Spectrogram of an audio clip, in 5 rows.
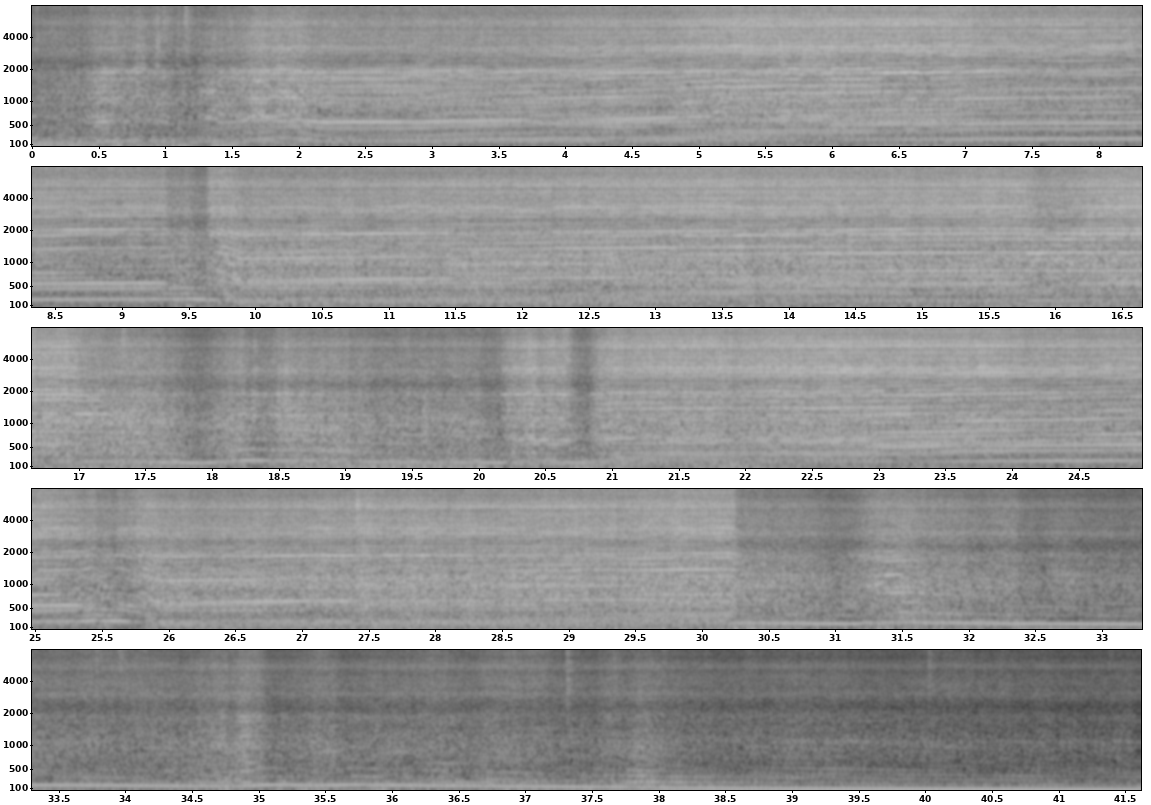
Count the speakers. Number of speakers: zero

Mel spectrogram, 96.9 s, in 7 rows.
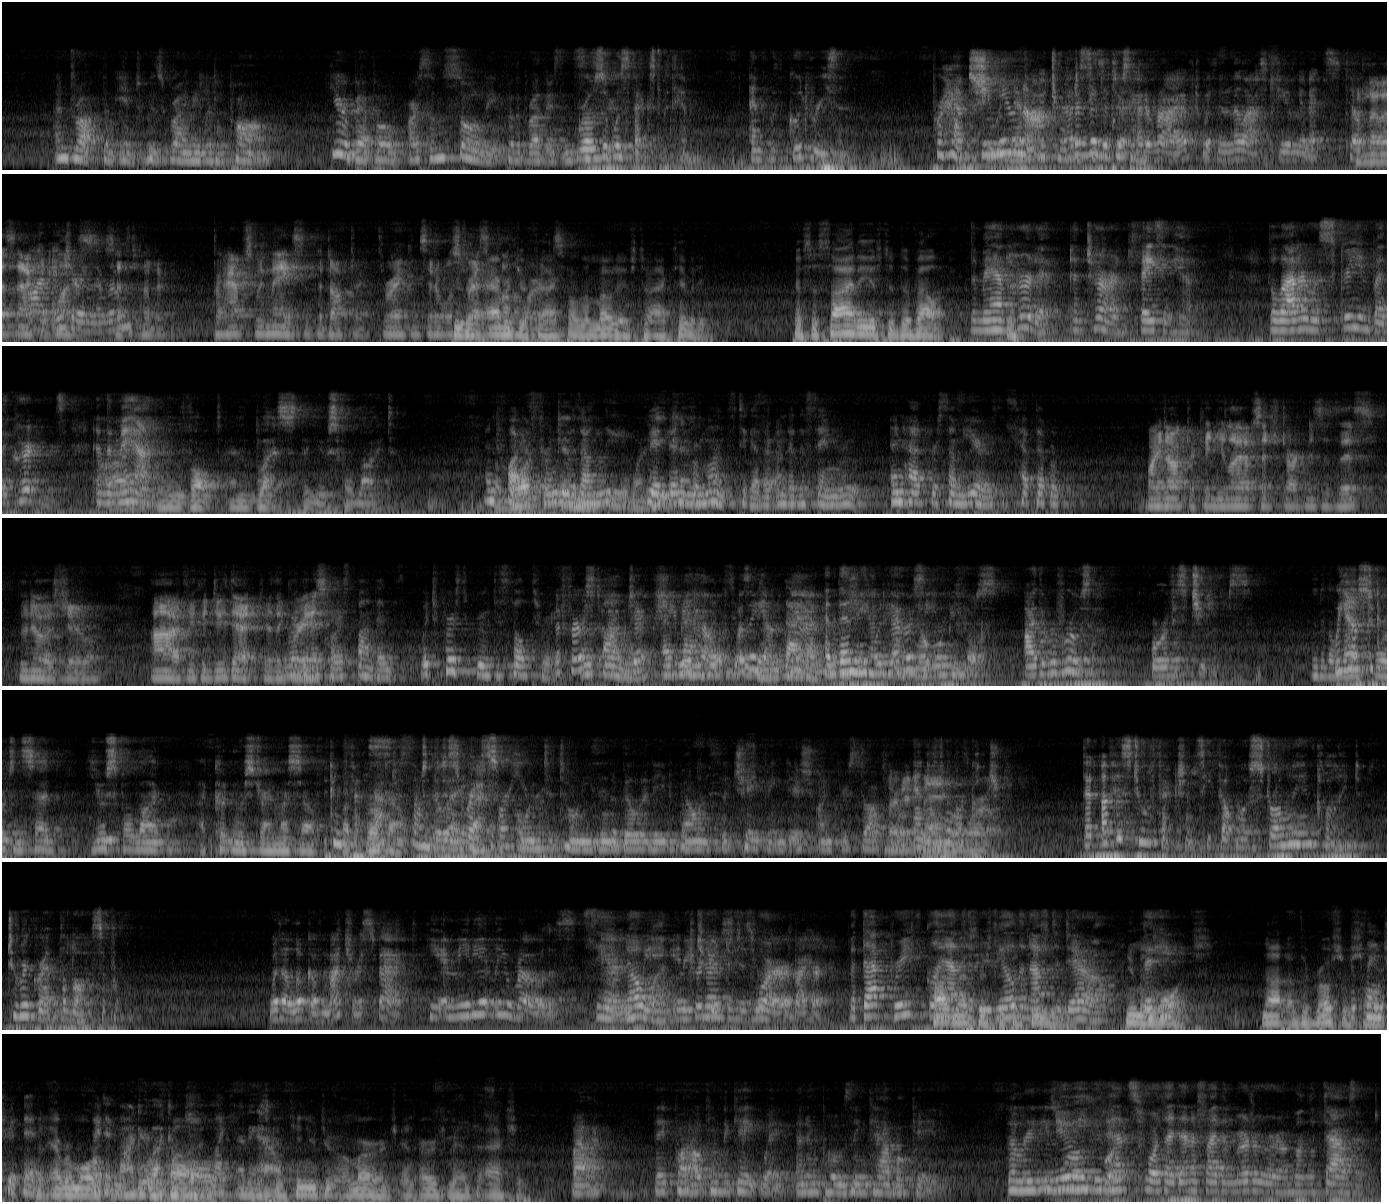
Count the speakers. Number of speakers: eight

